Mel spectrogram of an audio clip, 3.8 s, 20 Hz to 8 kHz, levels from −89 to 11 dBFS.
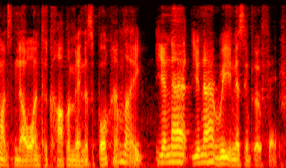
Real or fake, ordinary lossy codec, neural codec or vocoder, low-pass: fake; Opus, 64 kbps; codec, 16 kHz in and 24 kHz out, 1.1 kbps, FireRedTTS-2 codec; 7.2 kHz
